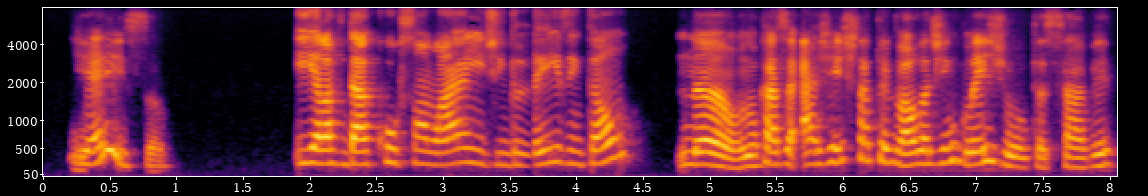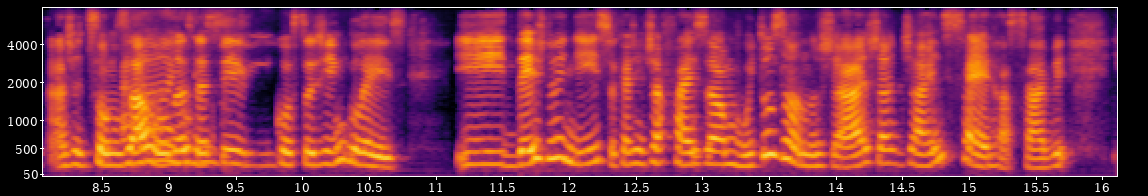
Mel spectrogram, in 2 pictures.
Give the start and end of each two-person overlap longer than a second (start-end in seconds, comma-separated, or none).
8.6-9.8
